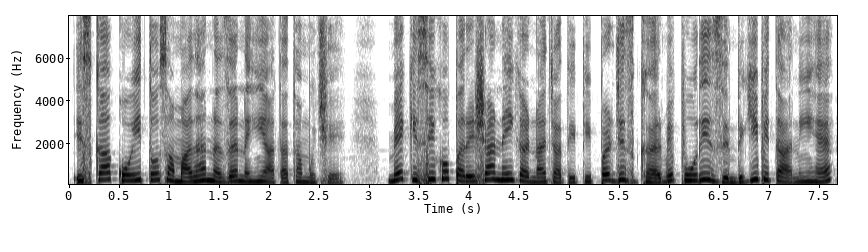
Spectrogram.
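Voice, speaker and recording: A woman's voice: on the high side, darkish tone, no echo, studio quality. A woman telling a family story in the first person, in a conversational way with small slips.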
